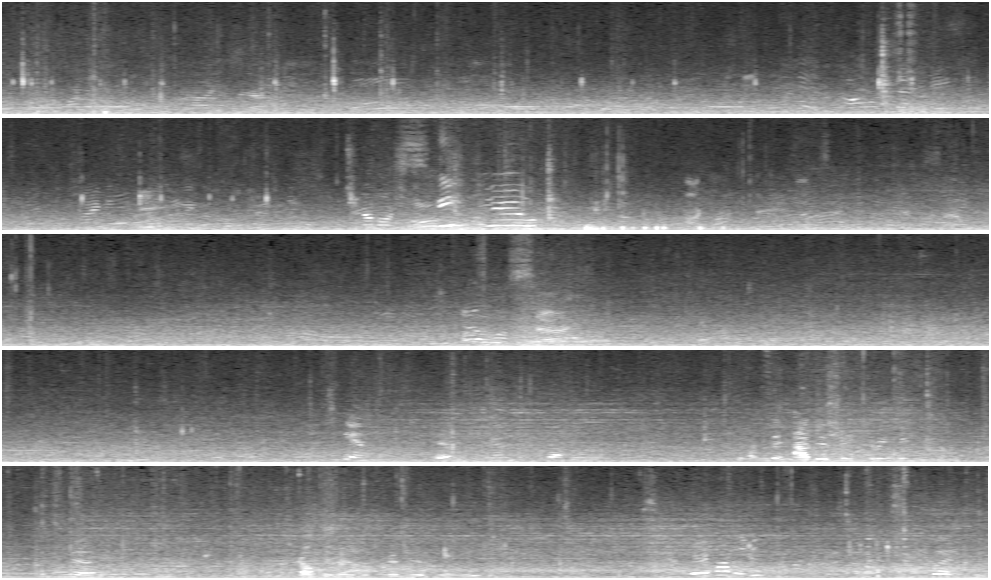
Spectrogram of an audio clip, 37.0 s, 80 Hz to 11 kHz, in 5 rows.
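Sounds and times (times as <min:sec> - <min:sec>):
crowd murmur: 0:00.0 - 0:37.0
passersby talking: 0:00.0 - 0:37.0.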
